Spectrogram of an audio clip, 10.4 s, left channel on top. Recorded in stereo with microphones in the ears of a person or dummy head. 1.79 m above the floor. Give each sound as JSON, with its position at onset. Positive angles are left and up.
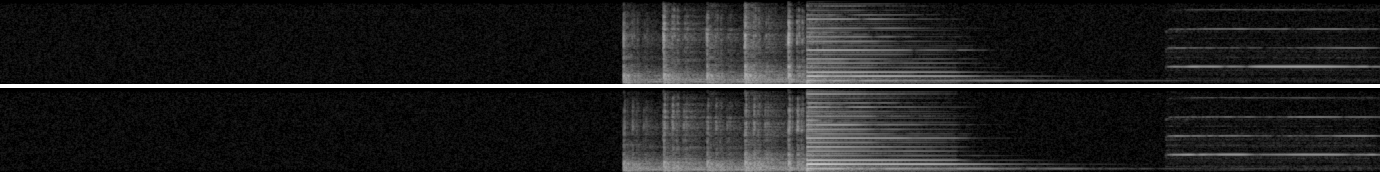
{"t": 4.7, "sound": "a thud", "side_deg": 35, "distance_m": 3.5}
{"t": 6.0, "sound": "a guitar", "side_deg": -15, "distance_m": 1.2}
{"t": 8.7, "sound": "a violin", "side_deg": -5, "distance_m": 7.5}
